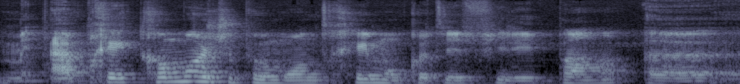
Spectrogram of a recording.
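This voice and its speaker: Speaking at a very slow pace, a man uses a medium pitch and lively intonation amid audible room echo and noticeable background noise. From Philippines. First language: Tagalog (speaking French). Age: 20s. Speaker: drag queen. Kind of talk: personal testimony. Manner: halting, many repetitions and fillers.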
